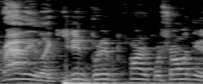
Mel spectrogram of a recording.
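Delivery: high-pitched exasperated reproach; acted-out frantic telling-off; retold scolding. Scolding Riley for not putting it in park, high exasperated voice.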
